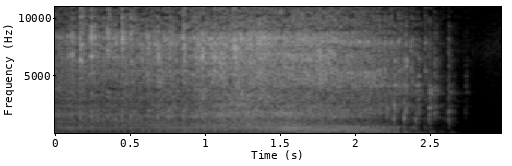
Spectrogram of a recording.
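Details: Southland 2-stroke post hole digger auger, fuel fed directly into cylinder, cylinder wall possibly scored: buzzes up briefly then sags and dies within seconds; runs on primed fuel only, carburetor not delivering fuel.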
